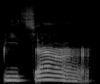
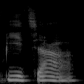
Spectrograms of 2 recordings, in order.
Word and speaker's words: bizarre: 세부적으로 나뉘는데 괴이한 망상, 미국 발음으로는 이제 bizarre, 근데 영국 발음은 이제 bizarre. 그래서 망상 내용이 매우 괴이하고 엉뚱한 경우, 허무망상, nihilistic, nihilistic 허무망상이라고 하는 것은 이게 바로 보면 허무주의라는 그런 단어거든요.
